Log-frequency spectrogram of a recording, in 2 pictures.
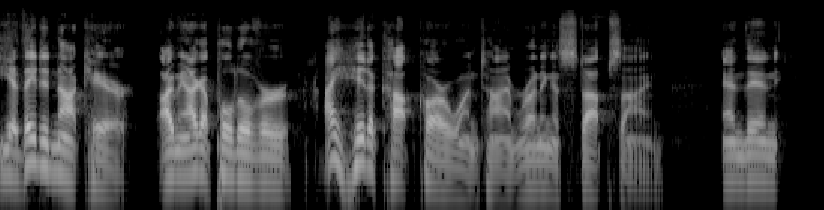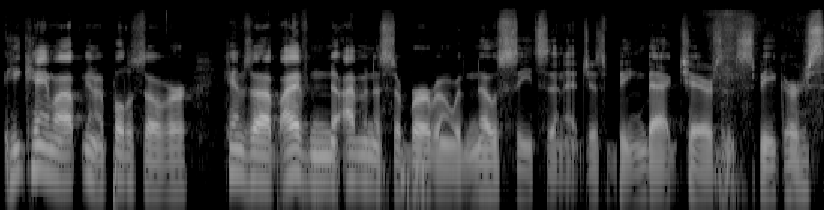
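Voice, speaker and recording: A man with an American accent, fairly low in pitch, at a moderate pace and with very wide pitch swings, on a very clean recording with a silent background. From Texas. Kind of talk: casual chat.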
